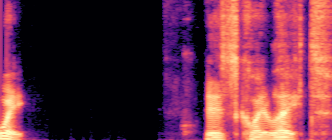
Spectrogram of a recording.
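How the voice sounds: A man puts on a gruff, raspy character voice at a medium pitch, recorded with a dry, close sound and no echo.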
